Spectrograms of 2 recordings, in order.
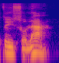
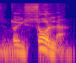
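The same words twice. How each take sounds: First: The stress falls on the last syllable of sola. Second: The stress falls on the first syllable of sola. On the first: The speaker calls it wrong. "No, nunca dices, yo estoy sola" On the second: The speaker calls it right. "Tú dices, pues, estoy sola. ... El acento va en so"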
